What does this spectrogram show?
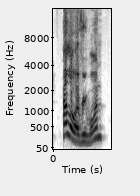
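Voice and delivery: high, loud squeaky voice. Retelling a crowd turning to look, the speaker greets them in a worst Kermit the Frog impression. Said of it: "in my worst Kermit the Frog pre- impression".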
